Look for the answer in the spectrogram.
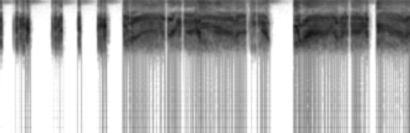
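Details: Swiftlet lure call used to attract swiftlets to a bird house: dense high chattering twitters in short bursts and longer continuous stretches, sharply cut with silent gaps.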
